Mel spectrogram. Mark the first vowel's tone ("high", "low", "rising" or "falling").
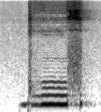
high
